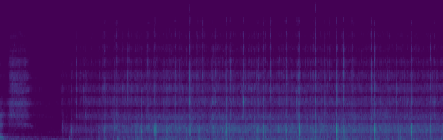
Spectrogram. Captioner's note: audience applauding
